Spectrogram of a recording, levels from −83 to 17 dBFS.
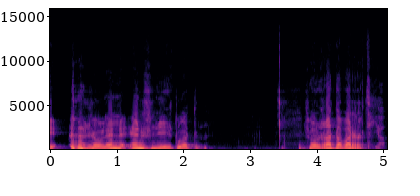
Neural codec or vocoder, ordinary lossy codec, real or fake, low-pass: none; none; real; 14.4 kHz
